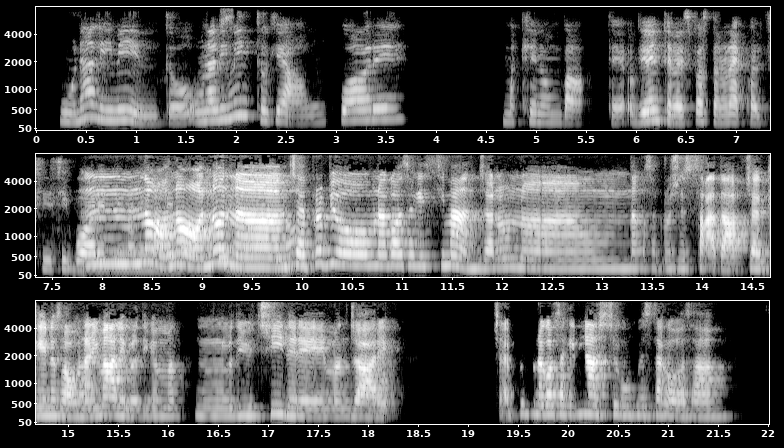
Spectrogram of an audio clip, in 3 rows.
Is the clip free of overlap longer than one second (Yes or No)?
No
